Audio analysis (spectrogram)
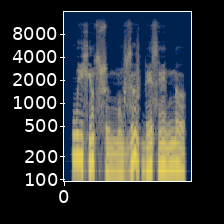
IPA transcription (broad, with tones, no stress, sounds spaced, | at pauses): w i˥ xʲ õ˧˥˧ s ɬ ɯ˩ mː õ˩ v z ɯ˧˥˧ v b e˨˦ s ẽ˧˥˧ nː ɤ˥˨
